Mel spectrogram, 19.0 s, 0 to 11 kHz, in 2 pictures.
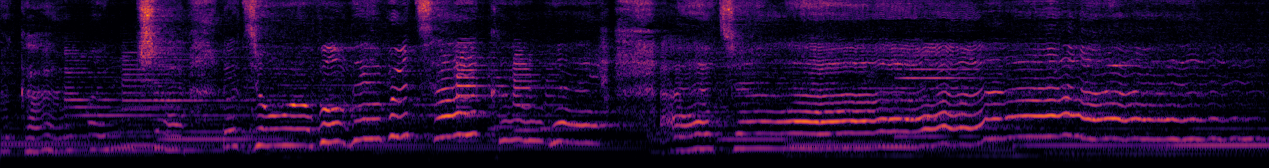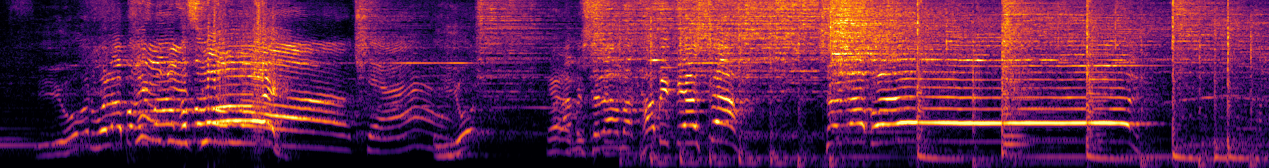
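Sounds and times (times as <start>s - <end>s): live reggae band music: 7.4s - 19.0s.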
